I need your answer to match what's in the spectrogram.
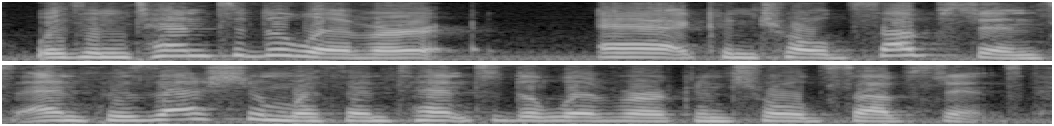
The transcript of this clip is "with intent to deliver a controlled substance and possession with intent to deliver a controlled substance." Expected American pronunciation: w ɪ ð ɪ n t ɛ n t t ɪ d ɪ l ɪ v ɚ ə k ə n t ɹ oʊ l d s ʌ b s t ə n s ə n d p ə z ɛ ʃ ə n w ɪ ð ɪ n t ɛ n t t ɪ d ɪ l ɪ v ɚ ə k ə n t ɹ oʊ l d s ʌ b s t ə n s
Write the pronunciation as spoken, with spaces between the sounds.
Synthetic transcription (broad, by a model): w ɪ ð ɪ n t ɛ n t t ɪ d ɪ l ɪ v ɚ ə k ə n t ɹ oʊ l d s ʌ b s t ə n s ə n p ə z ɛ ʃ ə n w ɪ ð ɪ n t ɛ n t t ɪ d ɪ l ɪ v ɚ ə k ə n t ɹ oʊ l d s ʌ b s t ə n s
